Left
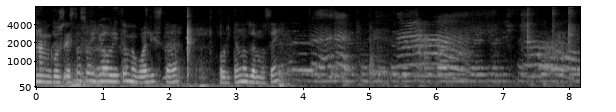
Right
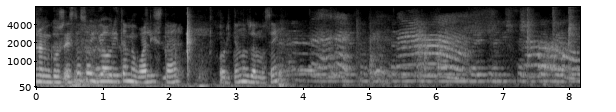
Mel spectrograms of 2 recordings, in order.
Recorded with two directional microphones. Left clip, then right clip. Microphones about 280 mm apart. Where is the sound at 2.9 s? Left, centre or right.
Centre.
